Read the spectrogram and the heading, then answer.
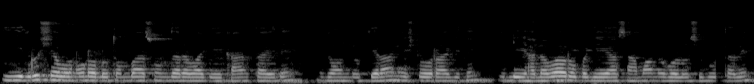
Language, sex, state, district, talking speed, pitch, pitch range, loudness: Kannada, male, Karnataka, Dharwad, 120 wpm, 170 Hz, 170-180 Hz, -28 LUFS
